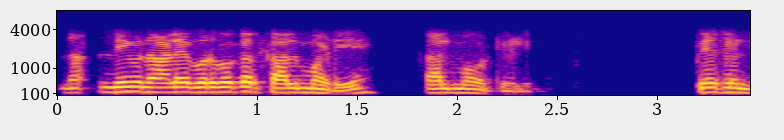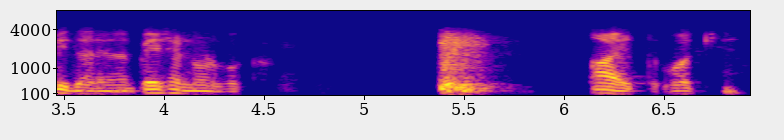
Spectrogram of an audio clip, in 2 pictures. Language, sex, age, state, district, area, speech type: Kannada, male, 30-45, Karnataka, Mandya, rural, conversation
